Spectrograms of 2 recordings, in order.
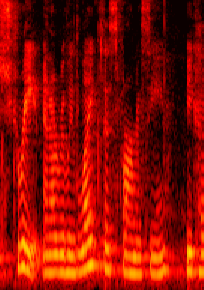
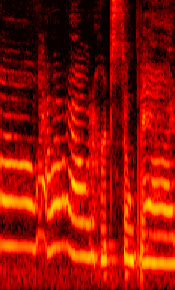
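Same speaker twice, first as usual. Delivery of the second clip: mock little girl sobbing and screaming, high, drawn-out; 11 semitones higher than usual. Retelling a little girl's reaction to the first ear, imitating her crying and screaming. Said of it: "She just starts crying and screaming like".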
